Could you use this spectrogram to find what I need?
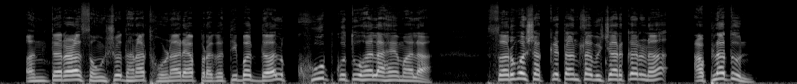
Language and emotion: Marathi, happy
